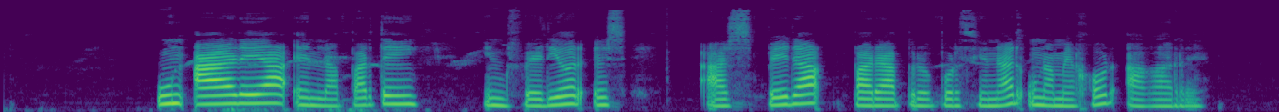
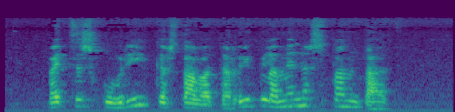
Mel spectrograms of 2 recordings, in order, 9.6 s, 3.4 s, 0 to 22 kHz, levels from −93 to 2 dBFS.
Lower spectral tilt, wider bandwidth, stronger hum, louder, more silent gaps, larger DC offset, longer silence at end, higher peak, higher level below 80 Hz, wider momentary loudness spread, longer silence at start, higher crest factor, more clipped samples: about the same, -5 dB/octave vs -4 dB/octave; first, 15 kHz vs 11.5 kHz; neither; first, -21 LUFS vs -25 LUFS; neither; neither; about the same, 0.6 s vs 0.5 s; first, -4 dBFS vs -8 dBFS; about the same, -58 dBFS vs -58 dBFS; first, 13 LU vs 6 LU; first, 1.2 s vs 0.35 s; about the same, 20 dB vs 18 dB; neither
